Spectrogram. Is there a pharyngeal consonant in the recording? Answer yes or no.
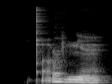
yes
